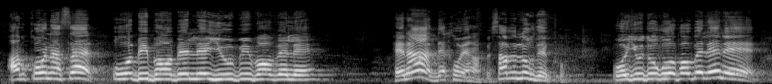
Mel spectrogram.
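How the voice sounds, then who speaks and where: A man with a Bihari Hindi accent leads a grammar lesson in a high, lively voice that swoops up and drops low. He talks slowly and coaxes his students, repeating each point and stretching out the word endings. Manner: coaxing, repetitive teaching with drawn-out word endings. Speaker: English grammar teacher.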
